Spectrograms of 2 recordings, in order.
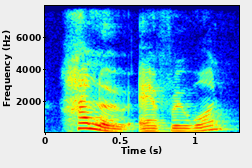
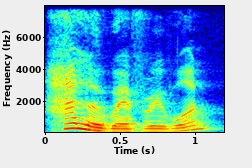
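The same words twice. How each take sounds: First: The words are said separately, without a linking w. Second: The words run together with a linking w. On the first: "without linking" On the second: "linking w"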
